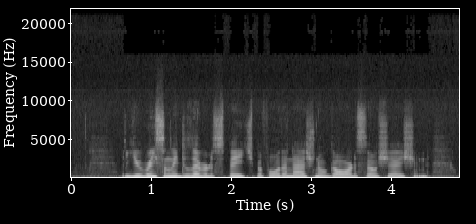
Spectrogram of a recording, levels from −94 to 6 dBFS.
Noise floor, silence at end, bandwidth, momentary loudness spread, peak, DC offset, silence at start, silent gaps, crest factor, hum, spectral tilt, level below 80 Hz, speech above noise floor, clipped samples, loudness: -57 dBFS; 0.4 s; 12 kHz; 12 LU; -12 dBFS; under 0.1%; 0.65 s; none; 18 dB; none; -6 dB/octave; -62 dBFS; 29 dB; under 0.1%; -29 LUFS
